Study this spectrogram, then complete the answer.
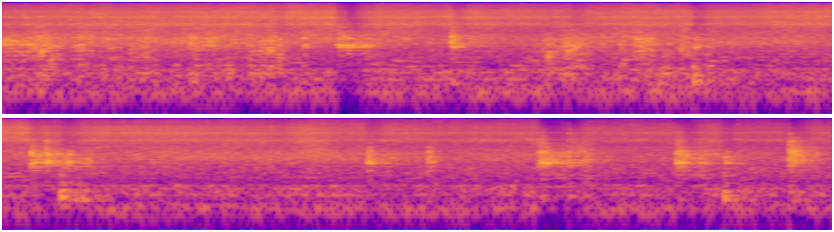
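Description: A large batch of onions, coriander, mint and green chillies frying in oil, a loud continuous sizzle and steamy hiss broken by repeated metallic spoon scrapes and clanks against the pot.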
